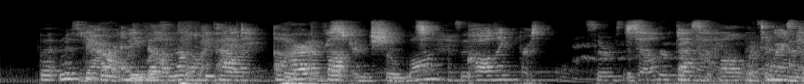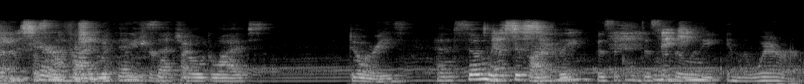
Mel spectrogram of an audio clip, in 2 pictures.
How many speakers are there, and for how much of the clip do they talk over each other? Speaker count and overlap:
four, about 62%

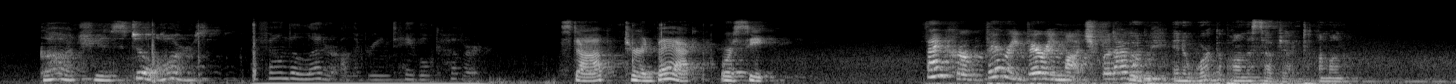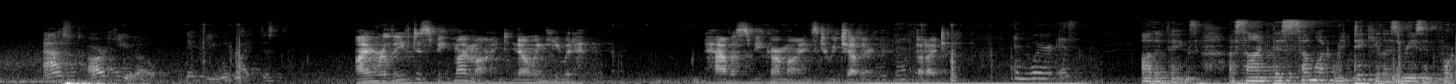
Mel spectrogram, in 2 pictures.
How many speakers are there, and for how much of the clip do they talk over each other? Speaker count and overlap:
seven, about 4%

